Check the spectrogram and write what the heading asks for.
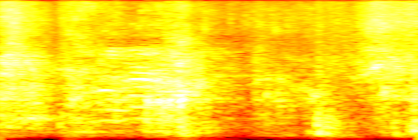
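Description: A dog vocalizing in several short, irregular bursts during rough play with a person.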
